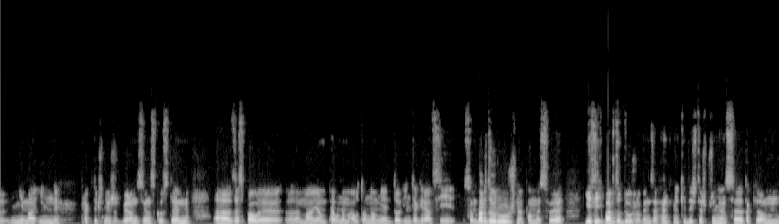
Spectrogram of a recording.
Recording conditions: video call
